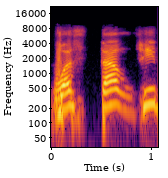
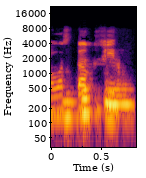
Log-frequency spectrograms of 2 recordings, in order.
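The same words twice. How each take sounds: First: The word ends with a faint breathy h sound. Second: The word ends on r with no h sound. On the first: "হায়ের ভাব আমার পড়ার মধ্যে আনতে হবে।" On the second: "এম যদি হা না থাকতো, রা- রয়ের মধ্যে সাকিন হয়ে যেত"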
